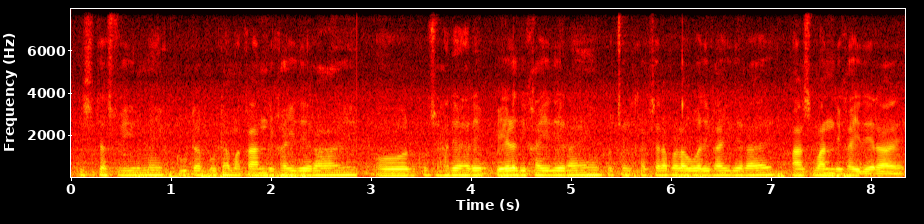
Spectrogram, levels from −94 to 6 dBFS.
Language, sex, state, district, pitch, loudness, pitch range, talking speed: Hindi, male, Goa, North and South Goa, 110 Hz, -18 LUFS, 105-110 Hz, 235 wpm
